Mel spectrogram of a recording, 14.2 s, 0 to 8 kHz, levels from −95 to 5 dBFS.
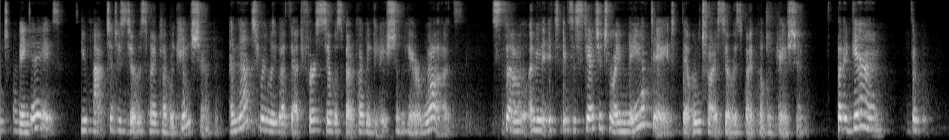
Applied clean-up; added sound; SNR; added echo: neural mask model DeepFilterNet 3.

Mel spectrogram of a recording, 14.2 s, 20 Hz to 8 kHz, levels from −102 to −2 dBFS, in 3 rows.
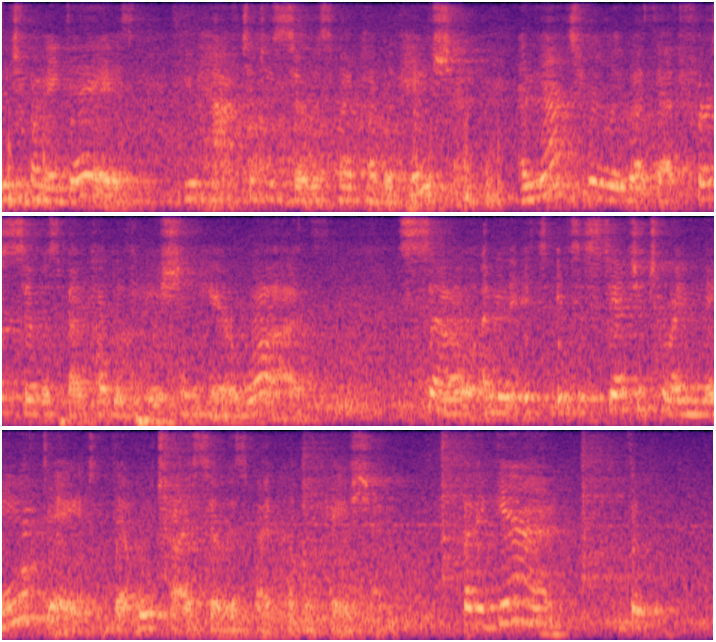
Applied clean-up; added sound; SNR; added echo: none; Rain; 8 dB; reverberation time 0.9 s.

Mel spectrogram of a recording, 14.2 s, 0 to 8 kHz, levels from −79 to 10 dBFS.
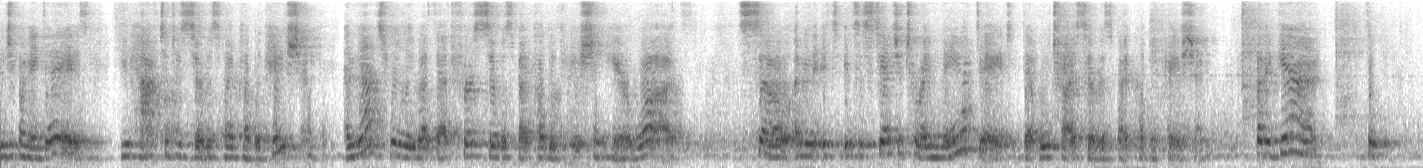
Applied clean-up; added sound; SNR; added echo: neural separator model SepFormer DNS4.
